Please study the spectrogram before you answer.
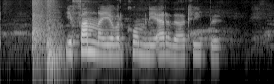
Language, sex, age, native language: Icelandic, female, 12, Icelandic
